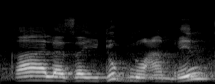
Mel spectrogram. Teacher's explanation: بحذف تنوين زيد تخفيفا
